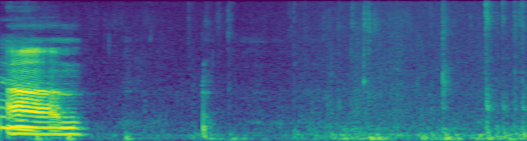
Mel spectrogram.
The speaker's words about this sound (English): I thought you were just typing it and you're like, okay, next.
